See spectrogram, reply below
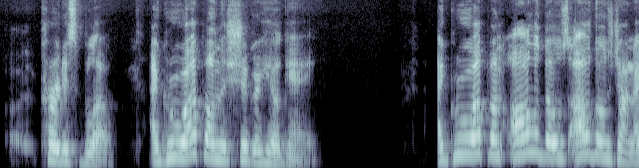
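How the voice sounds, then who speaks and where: A woman in her fifties giving a casual commentary monologue, emphatic and repetitive, often restarting her sentences. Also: a little high. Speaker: commentary host.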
